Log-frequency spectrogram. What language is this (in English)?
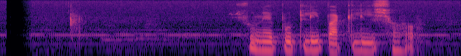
Bangla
